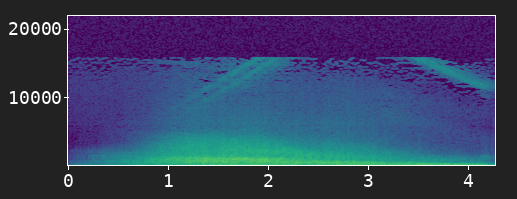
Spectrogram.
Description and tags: Processed versions of female voice sounds from "phone" sample pack mangled beyond recognition. Processed in Cool Edit, voyetra record producer and advanced audio editor. Lost track of steps in mangle process.
extreme, female, processed, voice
